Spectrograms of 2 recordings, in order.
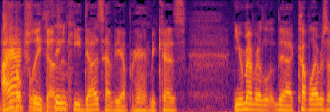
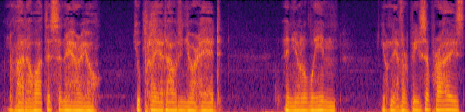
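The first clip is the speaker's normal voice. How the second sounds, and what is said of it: Littlefinger impression, whispery Scottish tone. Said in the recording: “That's a really good Littlefinger impression. ... You just have to, like, do a little Scottish and whisper. ... I think it's a talk out of the side of your mouth also.”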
